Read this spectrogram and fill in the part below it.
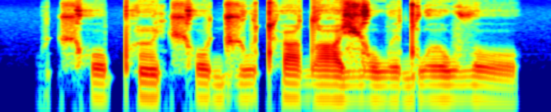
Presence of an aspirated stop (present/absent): present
